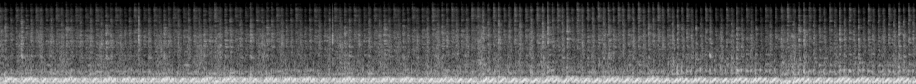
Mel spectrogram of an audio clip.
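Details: 1945/46 Allis Chalmers Model B tractor, magneto ignition, first run after about 20 years parked in a barn, cylinders oiled before starting: steady, even low chugging at fast idle with no knocks or misses, running sweet.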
